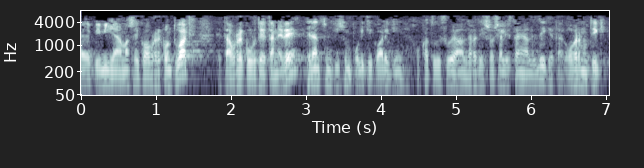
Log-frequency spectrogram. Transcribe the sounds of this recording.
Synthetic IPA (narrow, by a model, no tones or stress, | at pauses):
bimiʎaːmasejko̞awre̞ko̞nt̪uak | e̞̰t̪aːwre̞ko̞uɾt̪e̞ːt̪ane̞ɾe̞eɾant͡suŋkisumpo̞lit̪iko̞aɾe̞kiŋʝo̞̰kat̪uðusue̞ald̪eɾðiso̞sialist̪aɾe̞nald̪e̞t̪ike̞t̪a̰ɣo̞β̞e̞ɾnut̪ik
